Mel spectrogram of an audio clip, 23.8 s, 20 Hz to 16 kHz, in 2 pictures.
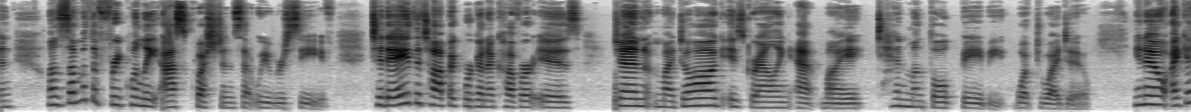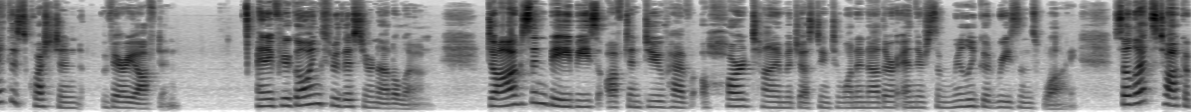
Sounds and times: Speech: 0.0 - 13.7, 14.4 - 16.2, 16.8 - 23.8.

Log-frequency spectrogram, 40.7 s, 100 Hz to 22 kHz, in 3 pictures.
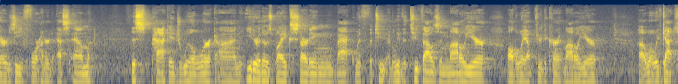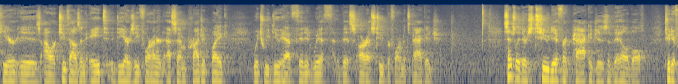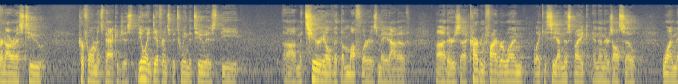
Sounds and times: Speech: 0.0 - 2.0, 2.6 - 12.1, 12.7 - 22.5, 23.2 - 32.1, 32.7 - 40.6.

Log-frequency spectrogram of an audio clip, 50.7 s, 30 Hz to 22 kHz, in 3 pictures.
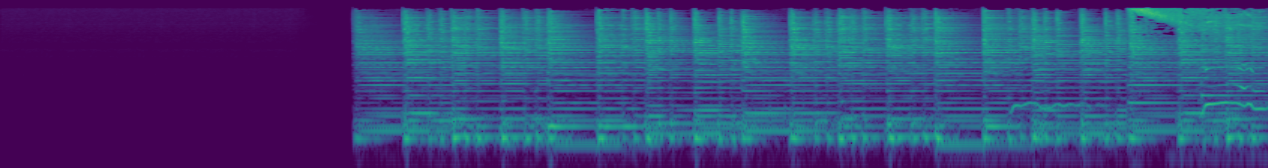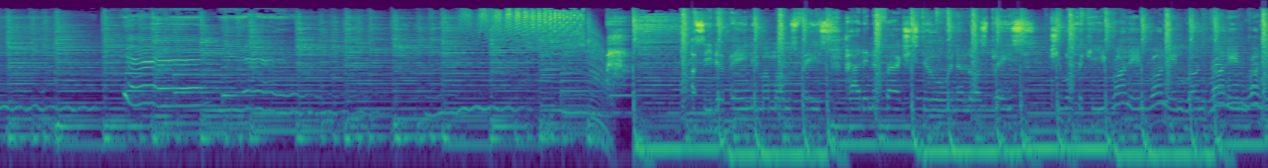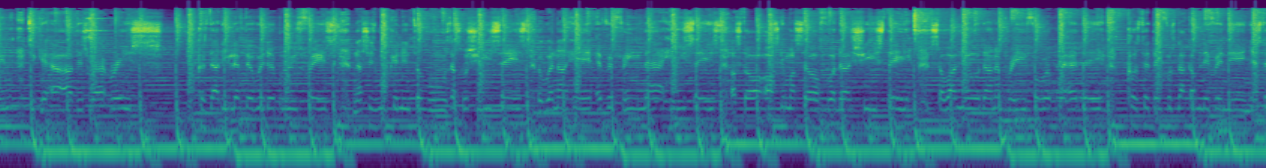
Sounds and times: Music: 4.7 - 50.6.

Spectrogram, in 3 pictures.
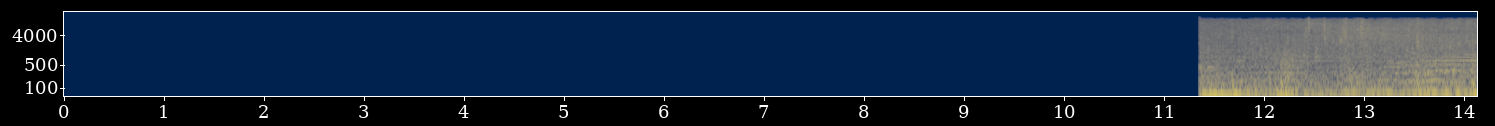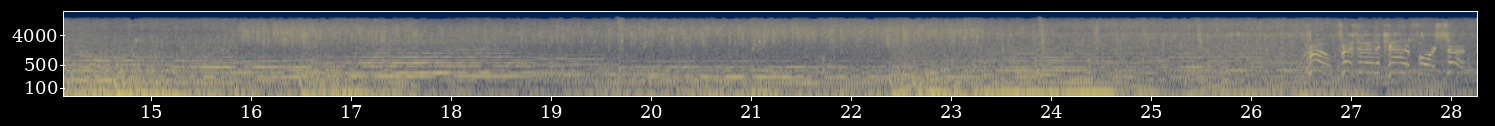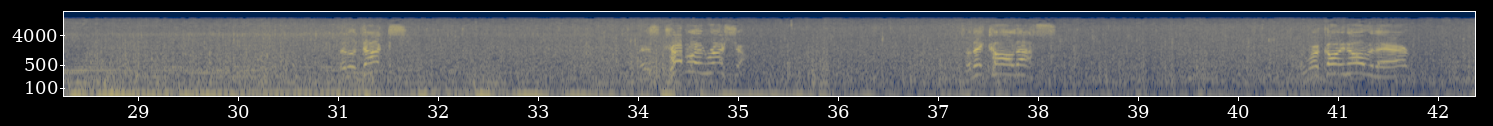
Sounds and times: Narration, monologue: 12.8 - 32.2, 33.8 - 35.6, 37.0 - 38.4, 40.6 - 41.8
Male speech, man speaking: 26.5 - 28.2, 31.0 - 31.7, 34.0 - 35.1, 37.2 - 38.2, 40.6 - 41.8.

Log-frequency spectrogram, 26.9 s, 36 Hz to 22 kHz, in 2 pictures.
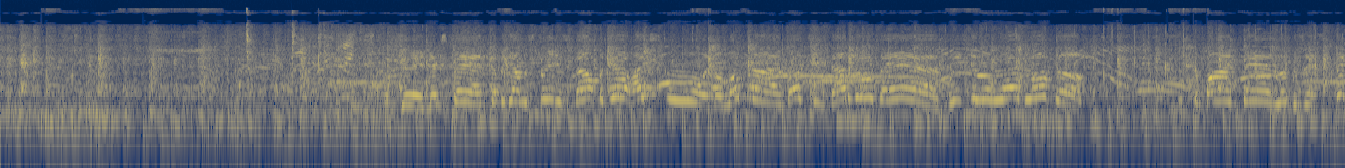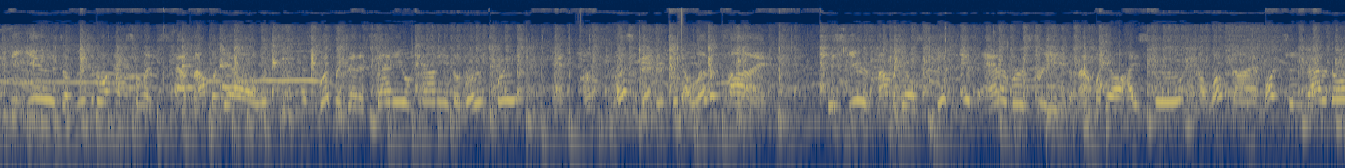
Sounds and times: Music: 0.0 - 26.9
Speech: 2.5 - 11.1, 11.7 - 26.9.

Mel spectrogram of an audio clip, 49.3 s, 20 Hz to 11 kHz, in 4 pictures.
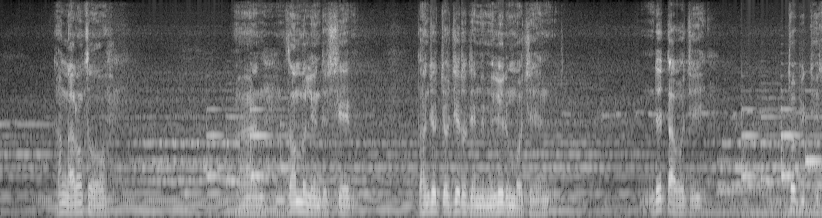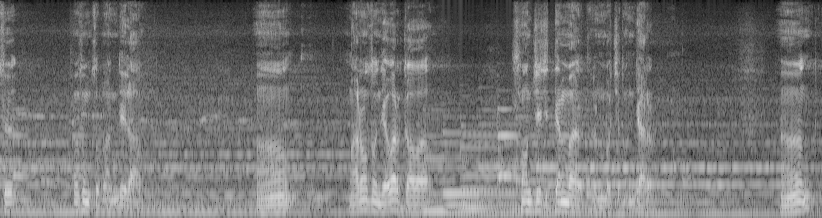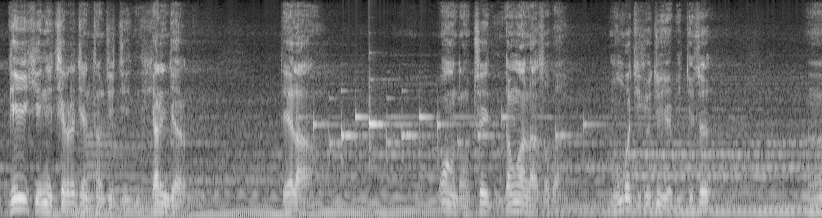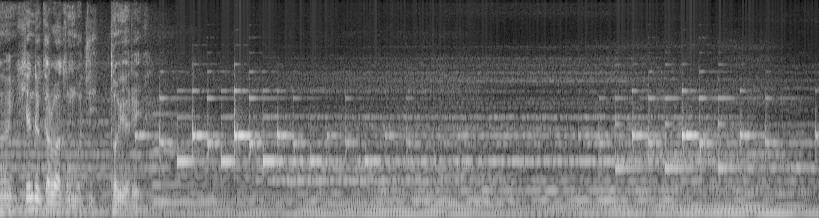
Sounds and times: Music: 0.0 - 49.2
Speech: 0.8 - 1.8, 3.5 - 5.4, 6.3 - 8.4, 9.6 - 10.8, 11.8 - 12.6, 13.4 - 14.6, 16.2 - 16.8, 17.5 - 19.0, 20.0 - 22.2, 24.0 - 27.6, 28.9 - 29.6, 31.2 - 33.2, 33.8 - 35.4, 36.8 - 39.3.

